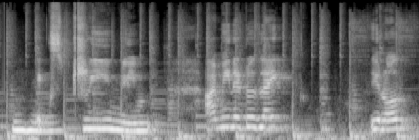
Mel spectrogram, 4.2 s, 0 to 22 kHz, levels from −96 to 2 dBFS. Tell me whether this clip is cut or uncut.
uncut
